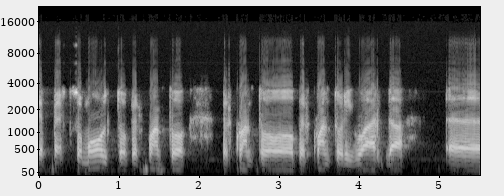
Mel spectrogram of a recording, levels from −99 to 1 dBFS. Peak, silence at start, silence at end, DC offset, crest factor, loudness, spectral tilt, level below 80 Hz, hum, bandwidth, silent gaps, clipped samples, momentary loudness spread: -2 dBFS; 0 s; 0 s; under 0.1%; 20 dB; -21 LUFS; -0.5 dB/octave; -76 dBFS; none; 15.5 kHz; none; under 0.1%; 9 LU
